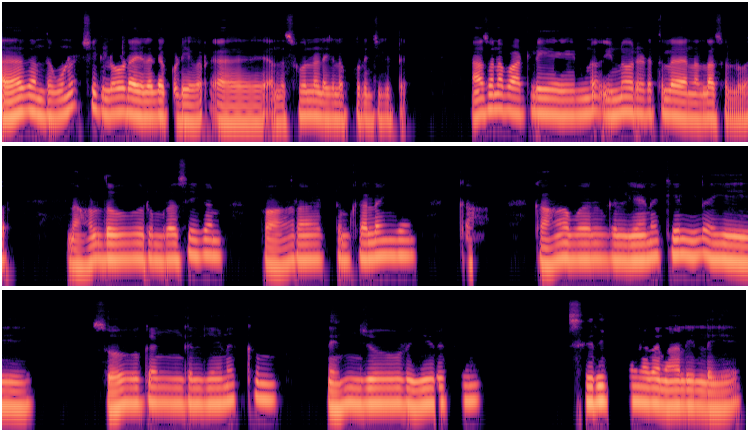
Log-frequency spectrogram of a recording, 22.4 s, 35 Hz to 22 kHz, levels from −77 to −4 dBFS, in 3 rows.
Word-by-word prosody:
அதாவது, 125 +6 +5
அந்த 120 -2 0
உணர்ச்சிகளோட 140 -4 0
எழுதக்கூடியவர். 115 -4 +1
ஆ, - - +3 0.5
அந்த 95 0 -3
சூழ்நிலைகள 115 -3 0
புரிஞ்சுக்கிட்டு. 100 -1 -6 0.7
நான் 125 +3 +3
சொன்ன 160 0 +3
பாட்டுலயே 135 -1 +2 0.2
இன்னொ 130 +1 0 0.2
இன்னொரு 140 +2 +2
இடத்துல 125 0 -1 0.2
நல்லா 105 +1 +2
சொல்லுவார். - - -4 0.6
நாள்தோறும் 125 +4 0
ரசிகன், 145 +3 -1 0.4
பாராட்டும் 120 +5 -1
கலைஞன் 145 +3 0 0.5
கா - - -7 0.7
காவல்கள் 125 +2 0 0.2
எனக்கில்லையே. 140 -2 +1 1.1
சோகங்கள் 120 +2 0 0.2
எனக்கும், 145 +4 -2 0.6
நெஞ்சோடு 120 +3 +2 0.2
இருக்கும். 135 +3 -3 1.0
சிரிக்காத 130 -1 +1
நாளில்லையே. 110 -2 +1
125 Hz, 80 wpm, -24 LUFS, 115-135 Hz, 1.1 s, அதாவது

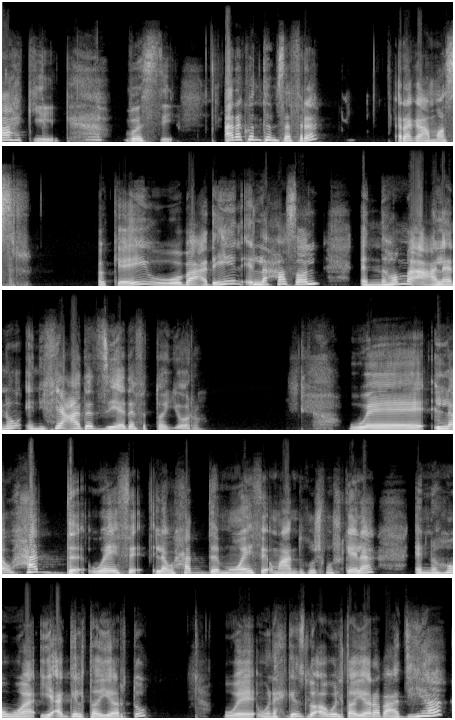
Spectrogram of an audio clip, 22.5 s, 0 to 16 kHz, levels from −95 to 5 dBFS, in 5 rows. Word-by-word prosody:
هاحكِ 275 -4 -1
لِك، 185 +2 -7 0.5
بُصّي، 215 0 -3 0.5
أنا 325 - +5
كنت 330 -2 -2
مسافرة 240 - 0 0.8
راجعة 220 -2 +3
مصر، 150 -4 -3 0.7
أوكي؟ 175 +9 0
وبعدين 205 - 0
إيه 255 - -3
اللي 235 0 +3
حصل، 265 +4 0 0.4
إن 190 0 -1
هُم 250 +8 +1
أعلنوا 200 +4 +3
إن 195 -2 -3
في 255 +9 -1
عدد 245 -2 +3
زيادة 185 +4 +2
في 230 - -8
الطيارة. 135 -6 -7 1.4
ولو 200 +3 +3
حد 230 - +1
وافق، 220 +4 +1 0.2
لو 175 -1 +2
حد 195 -2 -2
موافق، 190 +4 0
وما 180 -2 -1
عندهوش 170 +6 -3
مشكلة، 200 +5 +1 0.4
إنه 190 0 -1
هو 215 -1 +1
يأجل 220 +6 +2
طيارته، 205 - 0 0.8
و 170 -1 +2
ونحجز 195 +5 -2
له - - +3
أول 225 +2 +2
طيارة 195 +3 +3
بعديها، 210 - +1
205 Hz, 110 wpm, -16 LUFS, 185-235 Hz, 1.4 s, أنا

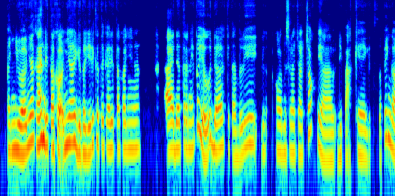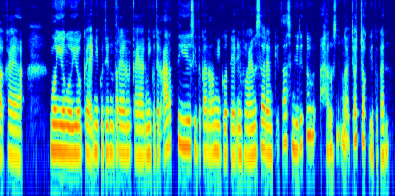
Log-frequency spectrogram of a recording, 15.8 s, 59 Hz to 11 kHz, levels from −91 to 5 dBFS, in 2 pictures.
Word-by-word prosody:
penjualnya 205 +5 +5
kan, 240 +3 +10
di 240 - +6
tokonya 235 +3 +5
gitu, 190 -4 +1
jadi 185 +4 +1
ketika 220 -4 -1
di - - 0
tokonya 210 +1 -4 0.5
ada 205 +1 +5
trend 210 0 -4
itu, - - -3
ya 335 - +4
udah 210 -1 +3
kita 205 -6 -7
beli, 230 +7 -3
gitu. 195 - -12 0.2
Kalau 195 -1 -3
misalnya 190 0 -6
cocok 320 - -3
ya 185 -8 0 0.2
dipake 175 -1 -5
gitu, 155 - -41
tapi 165 +12 -9
gak 190 -7 +2
kayak 170 -3 -3 0.6
ngoyo-ngoyo 195 -2 +5
kayak 185 -4 0
ngikutin 195 0 -3
trend 190 -1 0
kayak 175 -1 -3
ngikutin 185 0 -3
artis 225 +1 0
gitu 205 -2 -7
kan, 195 0 -2
atau 190 - -2
ngikutin 180 -2 -3
influencer 180 +4 -2
yang 185 - 0
kita 240 +4 -7
sendiri 225 -2 -4
tuh 300 +4 -2
harusnya 295 - -8 0.2
gak - - -37
cocok 270 -1 -1
gitu 170 - -9
kan. 180 +4 -6
200 Hz, 180 wpm, -23 LUFS, 185-225 Hz, 0.6 s, kan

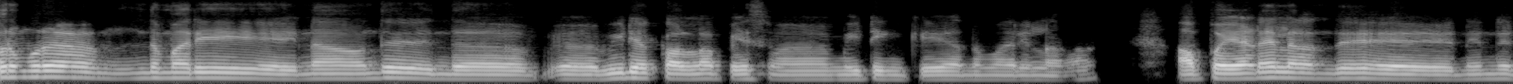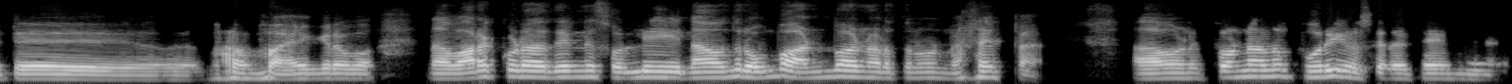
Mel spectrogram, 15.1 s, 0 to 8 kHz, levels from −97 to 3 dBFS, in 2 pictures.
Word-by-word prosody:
ஒரு 165 - +6
முறை 175 0 +6 0.4
இந்த 150 +1 -4
மாரி 150 0 +2 0.5
நான் 130 0 -1
வந்து 150 +4 0 0.2
இந்த 125 -1 -1 0.5
வ - - 0 0.2
வீடியோ 145 +1 +2
கால்லாம் 130 0 +1
பேசுவேன் 115 -2 -6
மீட்டிங்க்கு 115 -1 -6
அந்த 110 0 -10
மாரிலாம். 110 0 -9 0.5
அப்ப 120 - -1 0.2
இடையில 155 +2 +2
வந்து 140 +1 -4 0.6
நின்னுட்டு 130 +1 -2 0.9
நான் 135 0 -1
பயங்கரமா 130 +1 +1 0.3
நான் 135 0 +3
வரக்கூடாதுன்னு 175 -1 +3
சொல்லி 165 +2 0 0.2
நான் 155 +1 +5
வந்து 165 0 +2
ரொம்ப 180 +4 -1
அன்பா 175 +3 +2
நடத்தணுனு 150 -2 -5
நெனைப்பேன். 165 +1 -6 0.5
அவனுக்கு 145 +2 -1
சொன்னாலும் 185 +2 +1
புரியும் 170 -2 +1
சில - - -1 0.2
டைமு. 130 -3 -3
140 Hz, 135 wpm, -23 LUFS, 125-165 Hz, 0.9 s, ஒரு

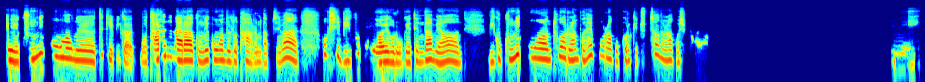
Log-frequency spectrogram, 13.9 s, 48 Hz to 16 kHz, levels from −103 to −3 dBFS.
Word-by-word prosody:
예, 215 -3 +5 0.2
국립공원을 265 - +2
특히 340 - -7
그러니까 - - -5
뭐 - - -8
다른 245 +6 +2
나라 230 -1 +9
국립공원들도 225 -1 -2
다 215 - -4
아름답지만 205 +5 -1 0.4
혹시 325 -3 -3
미국에 215 - -9 0.2
여행을 200 0 +3
오게 195 +2 -4
된다면 210 -1 +1 0.4
미국 215 +3 -7
국립공원 260 -3 +2
투어를 265 -3 0
1 245 +1 -2
번 230 +2 -4
해 325 - +1
보라고 265 - -5
그렇게 225 +2 -8
추천을 270 -10 -5
하고 225 -5 -5
싶어요. - - -14 2.9
네. 180 -3 -17
230 Hz, 295 characters per minute, -22 LUFS, 210-270 Hz, 2.9 s, 나라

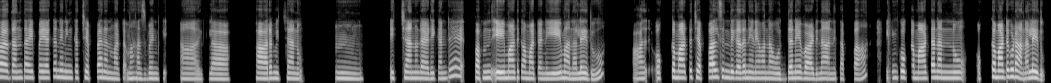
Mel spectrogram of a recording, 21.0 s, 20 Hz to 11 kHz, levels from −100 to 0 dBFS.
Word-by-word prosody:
అదంతా 245 +1 -2
అయిపోయాక, 245 0 0 0.2
నేను 255 -1 0
ఇంకా 240 0 -5
చెప్పాననమాట, 230 -3 -2 0.2
మా 220 - -1
హస్బెండ్‍కి. 210 +1 -5 0.3
ఆహ్, 205 0 -3
ఇట్లా 205 0 -4 0.8
హారం 220 +1 +3
ఇచ్చాను. 215 -1 -2 0.7
హ్మ్. 215 -2 -2 0.7
ఇచ్చాను, 230 +1 0
డ్యాడీకి 215 0 0
అంటే 275 +7 -5 0.5
పాపం 235 +1 +2 0.2
ఏ - - +9 0.2
మాటకి 235 0 +1
ఆ - - -3
మాటండి. 210 0 -2 0.2
ఏం 225 +2 +3
అనలేదు. 205 -2 +1 0.8
ఆహ్, 220 0 -2 0.3
"ఒక్క 225 - -22 0.2
మాట 245 -1 +5 0.2
చెప్పాల్సింది 255 +2 +2
గదా! 225 +1 +4
నేనేమన్నా 225 -1 -1
వద్దనే 225 +4 0
వాడినా" 210 0 +1
అని 205 0 -6
తప్ప, 195 - -11 0.7
ఇంకొక 245 0 -2
మాట 230 0 +2 0.2
నన్ను, 235 -1 +1 0.5
ఒక్క - - -10
మాట 260 0 +6
గూడా 275 -2 +6
అనలేదు. 230 -2 +4
225 Hz, 110 wpm, -23 LUFS, 215-240 Hz, 0.8 s, ఏ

